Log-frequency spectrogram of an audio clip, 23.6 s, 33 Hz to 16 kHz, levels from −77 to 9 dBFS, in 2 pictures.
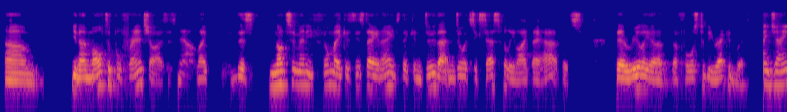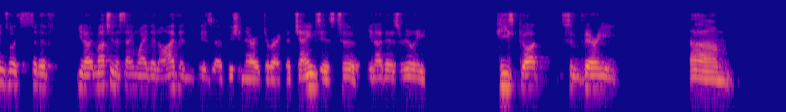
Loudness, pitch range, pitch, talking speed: -29 LUFS, 110-140 Hz, 120 Hz, 175 wpm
